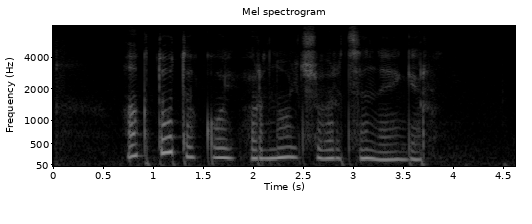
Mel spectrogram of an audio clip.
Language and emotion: Russian, sad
